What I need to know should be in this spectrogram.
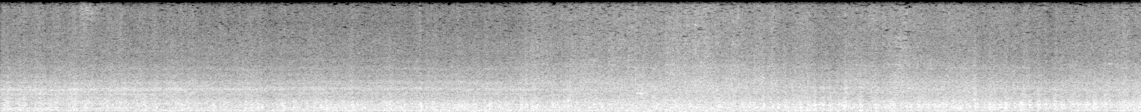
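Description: A freight train rumbles past close by, wheels clattering steadily on the rails.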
